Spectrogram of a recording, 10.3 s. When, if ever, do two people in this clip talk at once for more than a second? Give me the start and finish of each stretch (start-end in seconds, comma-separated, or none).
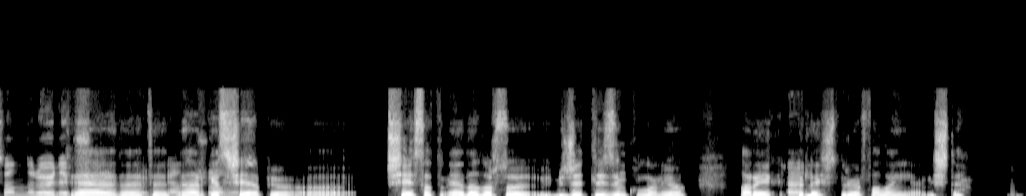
0.7-2.6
